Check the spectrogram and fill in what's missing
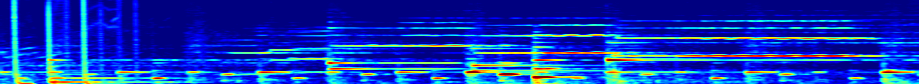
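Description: Only music is heard, with sustained tuneful notes and a steady beat, and no animal voice.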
